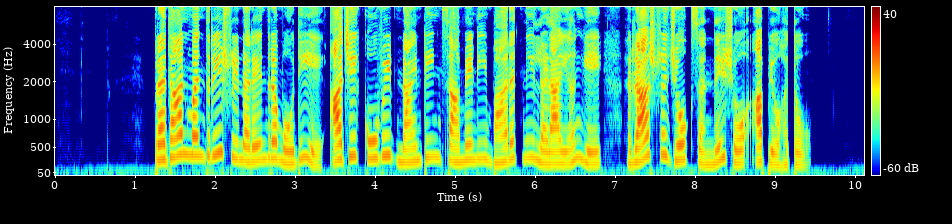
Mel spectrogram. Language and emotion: Gujarati, neutral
